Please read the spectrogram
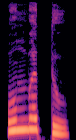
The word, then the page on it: ಒಂಬತು: ombatu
